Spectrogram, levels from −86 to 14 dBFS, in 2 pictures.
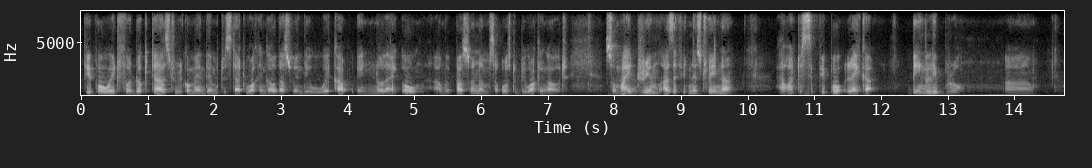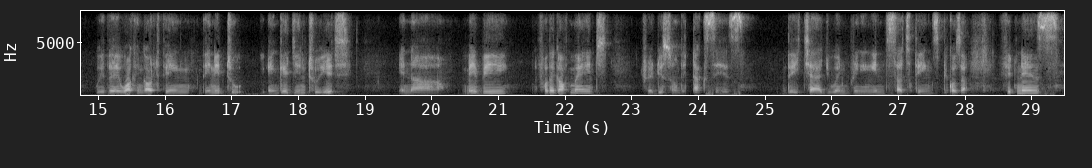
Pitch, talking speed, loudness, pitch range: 110 Hz, 155 wpm, -19 LUFS, 100-130 Hz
